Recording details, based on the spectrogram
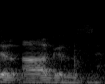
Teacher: And of course in Egypt it would be pronounced el agaz, as the J is pronounced as a hard G in Egyptian dialect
